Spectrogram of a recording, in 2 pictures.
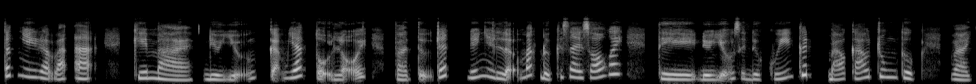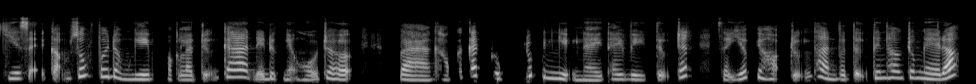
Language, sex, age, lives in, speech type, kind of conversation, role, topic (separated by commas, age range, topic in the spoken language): Vietnamese, female, 18-19, Vietnam, read, expert-assistant, expert, Khi chăm sóc nhiều bệnh nhân cùng lúc, điều dưỡng có mẹo nào để không bỏ sót nhiệm vụ quan trọng không?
